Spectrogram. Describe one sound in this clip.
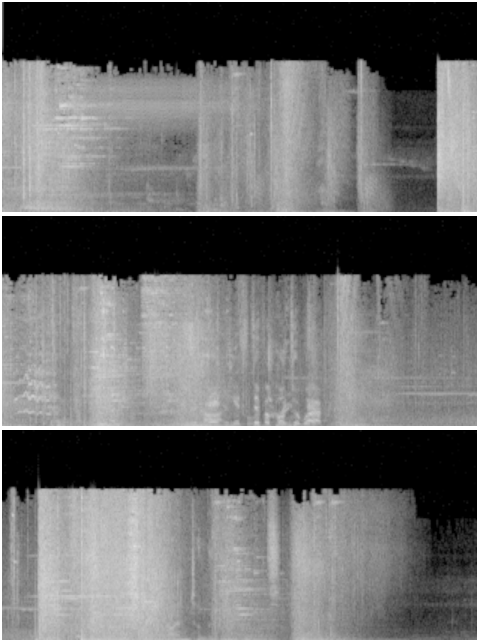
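Magical whooshing and shimmering sound effects play as cards are cast.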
